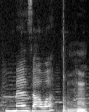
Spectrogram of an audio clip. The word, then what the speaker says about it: Maezawa: Yeah, so this billionaire, his name is Yusaku Maezawa. Maezawa. Maezawa. M-A-E? Maezawa. Maezawa. Maezawa. Maezawa. Maezawa. It's just like Spanish, you know that, right?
